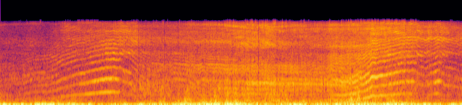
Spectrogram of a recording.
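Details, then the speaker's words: HPI Firestorm nitro RC truck after fitting the missing slipper clutch spacer, now warmed up at quarter throttle: high-pitched buzz sweeping with throttle, picking up sharp without stalling; normal running, still needs tuning. "actually now it's warming up it's pretty sharp yeah he tuning yeah it bed down a bit then now it's warmed up so that's just quarter throttle nice"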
